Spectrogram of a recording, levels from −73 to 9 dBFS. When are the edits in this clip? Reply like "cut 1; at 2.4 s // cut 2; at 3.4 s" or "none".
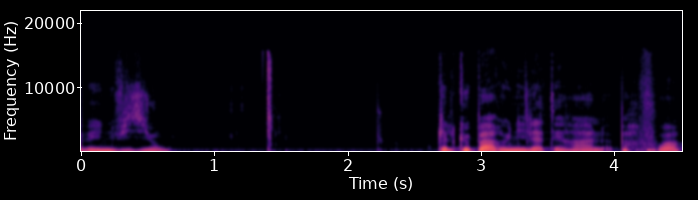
none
